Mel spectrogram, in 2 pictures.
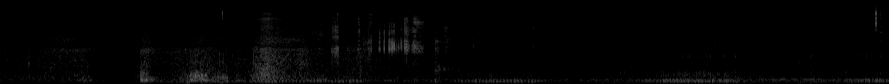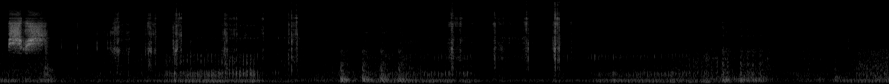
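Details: Male Cymric cat, rescued from the street after a car injury and now recovered, playing fetch indoors; a low, pulsing purr runs beneath sharp paper rustles, clicks and brief Turkish speech calling the cat.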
